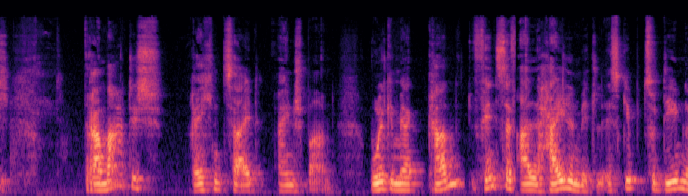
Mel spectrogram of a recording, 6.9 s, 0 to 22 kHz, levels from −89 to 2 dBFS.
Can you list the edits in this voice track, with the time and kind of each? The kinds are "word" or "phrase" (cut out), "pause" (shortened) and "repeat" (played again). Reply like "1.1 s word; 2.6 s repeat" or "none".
4.6 s word; 5.1 s phrase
